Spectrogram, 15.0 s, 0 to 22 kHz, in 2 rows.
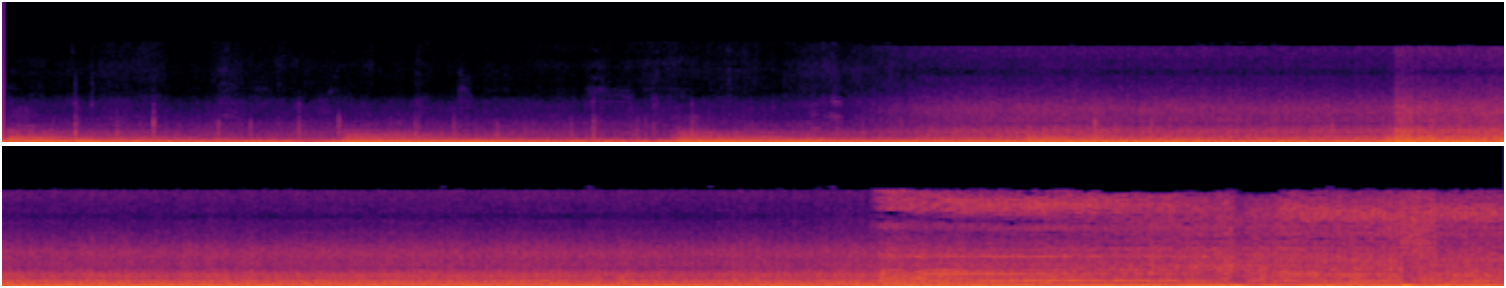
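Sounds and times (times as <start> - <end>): music: 0.0 - 15.0
fireworks crackling and rumbling: 4.4 - 15.0.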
